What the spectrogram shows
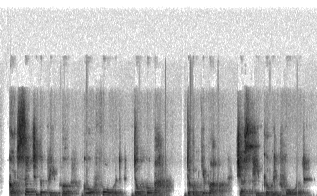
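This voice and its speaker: A woman with a fairly high pitch speaks at a very slow pace amid audible room echo and light background noise. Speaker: pastor. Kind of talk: devotional sermon with prayer. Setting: video call from office. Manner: earnest, warm, measured preaching delivery. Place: home room. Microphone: video call.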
